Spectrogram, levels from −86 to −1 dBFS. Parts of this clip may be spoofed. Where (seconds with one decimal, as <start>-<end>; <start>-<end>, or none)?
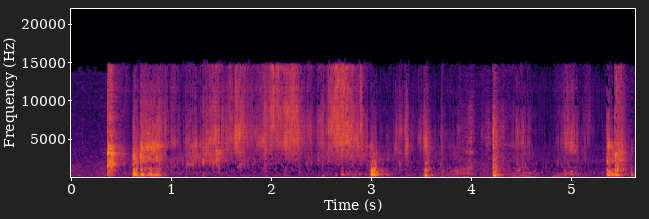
0.5-3.9; 4.4-5.6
